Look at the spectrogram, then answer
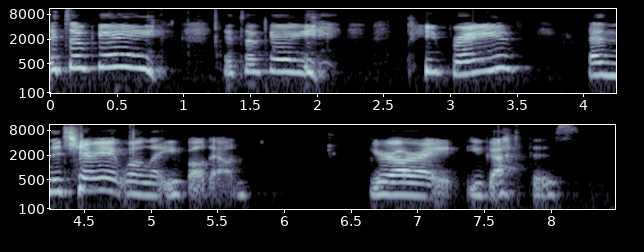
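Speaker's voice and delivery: speech broken by laughter. Giving a reading about the chariot, laughing while talking. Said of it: "I'm sorry I'm laughing so much".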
